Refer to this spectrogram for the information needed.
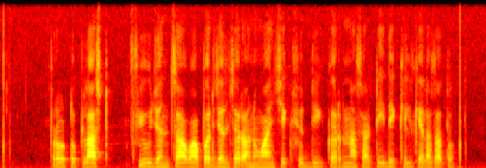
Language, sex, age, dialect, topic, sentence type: Marathi, male, 25-30, Standard Marathi, agriculture, statement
